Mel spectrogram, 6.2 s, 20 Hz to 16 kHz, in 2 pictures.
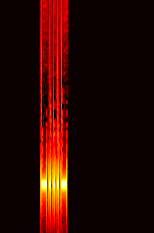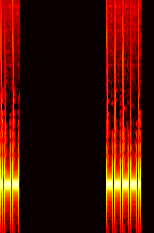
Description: Morse code, heard as a keyed tone, about 30 wpm, spaced as for 5 wpm, 700 Hz. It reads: <BT>W9
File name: Lesson 36e - BT - Three Characters 30wpm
